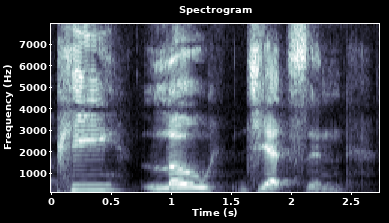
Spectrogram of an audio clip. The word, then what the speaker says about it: P. Lo Jetson: It's P. Lo Jetson.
